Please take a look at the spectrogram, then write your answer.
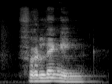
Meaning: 1. extension (act or process of making/becoming longer) 2. extra time
- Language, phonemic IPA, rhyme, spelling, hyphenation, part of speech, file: Dutch, /vərˈlɛ.ŋɪŋ/, -ɛŋɪŋ, verlenging, ver‧len‧ging, noun, Nl-verlenging.ogg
